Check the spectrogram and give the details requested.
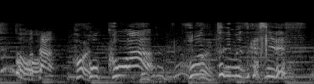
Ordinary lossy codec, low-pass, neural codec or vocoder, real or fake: MP3, 64 kbps; 7.2 kHz; none; real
